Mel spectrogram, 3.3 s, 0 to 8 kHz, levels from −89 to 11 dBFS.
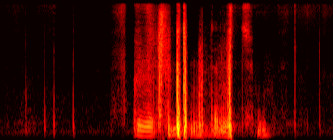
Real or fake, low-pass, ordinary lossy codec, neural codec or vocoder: fake; 7.2 kHz; none; codec, 16 kHz in and 24 kHz out, 1 kbps, XY-Tokenizer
